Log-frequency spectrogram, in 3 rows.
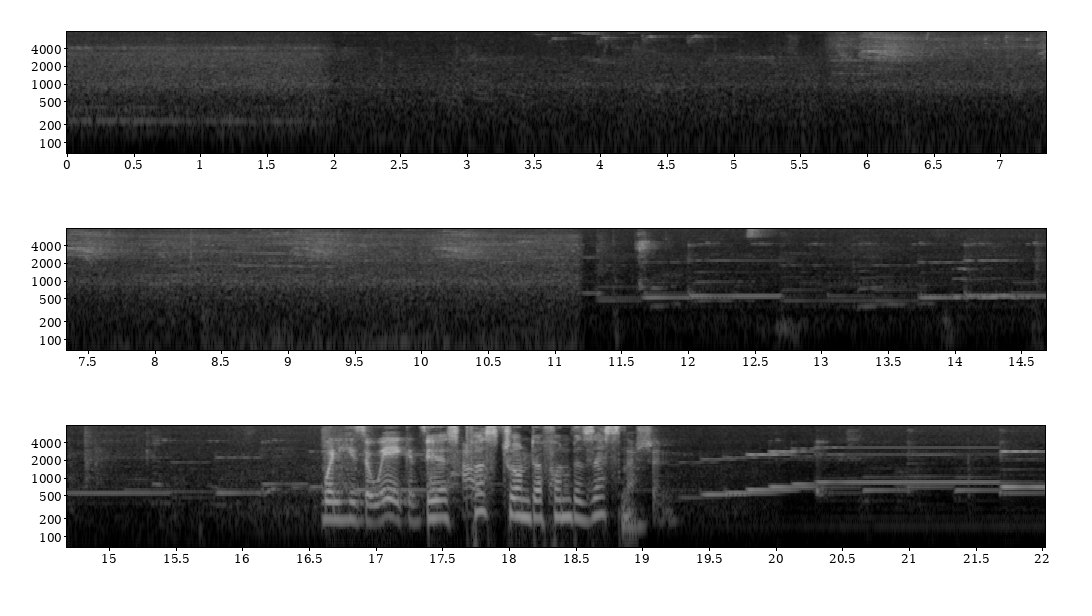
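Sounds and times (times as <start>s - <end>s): bird calling: 7.2s - 11.2s.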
